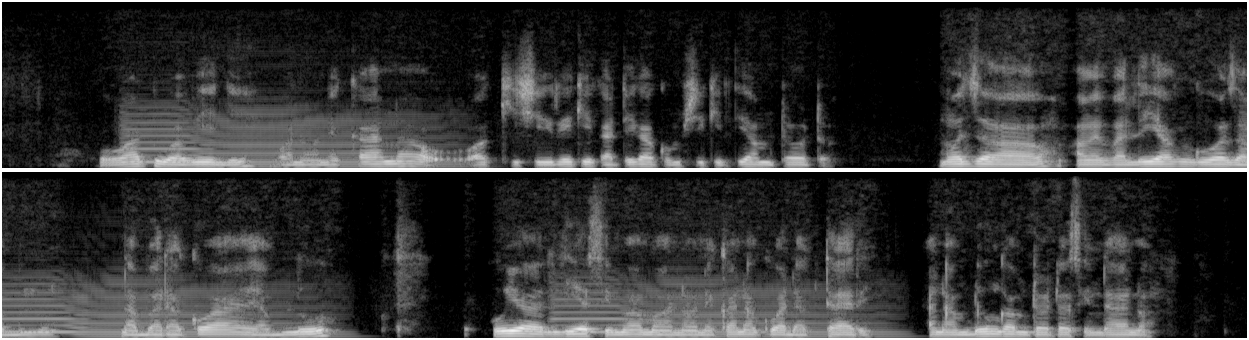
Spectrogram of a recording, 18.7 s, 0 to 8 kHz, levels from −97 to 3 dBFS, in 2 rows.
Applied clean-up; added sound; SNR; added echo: none; Wind instrument, woodwind instrument; 17 dB; none.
